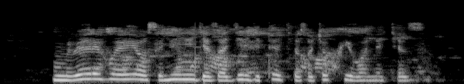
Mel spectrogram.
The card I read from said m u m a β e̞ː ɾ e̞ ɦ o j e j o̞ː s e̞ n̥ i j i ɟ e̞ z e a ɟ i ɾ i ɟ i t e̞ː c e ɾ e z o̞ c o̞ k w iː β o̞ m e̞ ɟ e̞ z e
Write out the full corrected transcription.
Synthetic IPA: m u m i β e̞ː ɾ e̞ ɦ o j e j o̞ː s e̞ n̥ i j i ɟ e̞ z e a ɟ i ɾ i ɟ i t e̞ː c e ɾ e z o̞ c o̞ k w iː β o̞ n e̞ c e̞ z a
